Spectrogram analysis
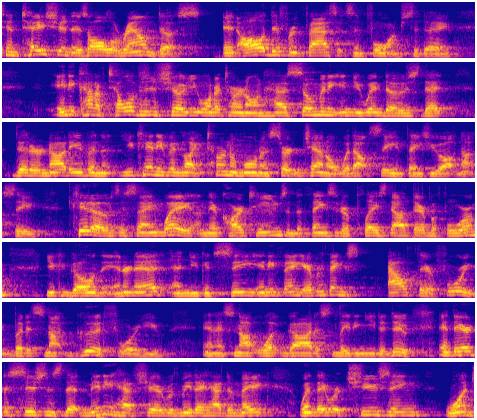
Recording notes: Recorded at Friendship Baptist Church on September 14, 2022.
